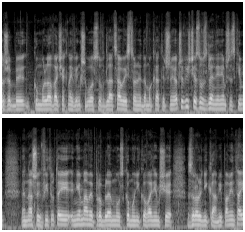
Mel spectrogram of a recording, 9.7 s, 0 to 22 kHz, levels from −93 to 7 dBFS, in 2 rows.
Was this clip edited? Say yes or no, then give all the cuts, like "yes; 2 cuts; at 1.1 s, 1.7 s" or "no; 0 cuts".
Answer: yes; 3 cuts; at 1.6 s, 4.5 s, 5.6 s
